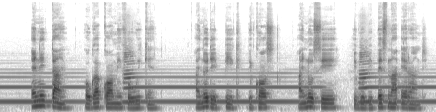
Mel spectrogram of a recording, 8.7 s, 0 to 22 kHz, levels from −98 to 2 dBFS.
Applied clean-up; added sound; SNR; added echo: none; Wind instrument, woodwind instrument; 6 dB; none.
